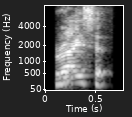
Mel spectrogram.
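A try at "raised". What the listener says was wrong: Rise it. No, we don't pronounce it like that. We pronounce it raise without any ed.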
